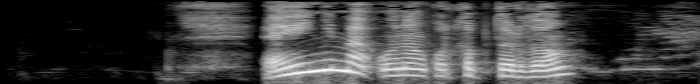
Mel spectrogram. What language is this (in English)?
Bashkir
